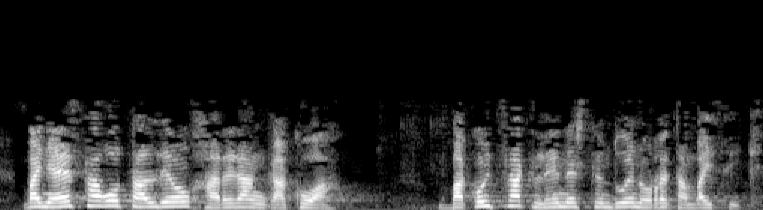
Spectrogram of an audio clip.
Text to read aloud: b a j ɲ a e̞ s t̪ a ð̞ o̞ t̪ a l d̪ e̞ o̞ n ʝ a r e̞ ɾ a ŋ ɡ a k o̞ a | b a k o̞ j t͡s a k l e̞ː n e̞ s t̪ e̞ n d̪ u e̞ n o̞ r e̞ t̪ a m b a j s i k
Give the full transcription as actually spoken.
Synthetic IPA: b a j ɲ a e̞ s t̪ a ɣ̞ o̞ t̪ a l d̪ e̞ o̞ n ʝ a r e̞ ɾ a ŋ ɡ a k o̞ a | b a k o̞ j t͡s a k l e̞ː n e̞ s t̪ e̞ n d̪ u e̞ n o̞ r e̞ t̪ a m b a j s i k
